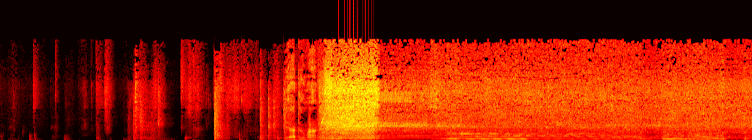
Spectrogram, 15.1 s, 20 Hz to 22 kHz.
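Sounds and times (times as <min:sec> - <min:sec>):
electric air compressor running: 0:06.4 - 0:15.0.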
